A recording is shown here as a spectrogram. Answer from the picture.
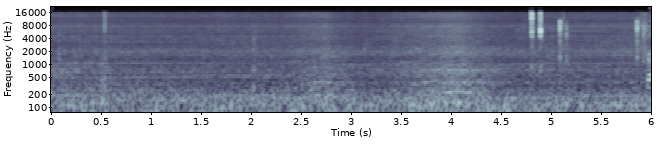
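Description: The Cummins ISL9 diesel engine of a 2015 Freightliner Sportschassis idling, a steady low rumble heard from inside the cab, swelling slightly about four seconds in. A few faint clicks come near the end.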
